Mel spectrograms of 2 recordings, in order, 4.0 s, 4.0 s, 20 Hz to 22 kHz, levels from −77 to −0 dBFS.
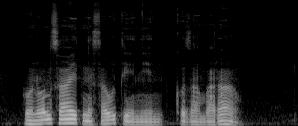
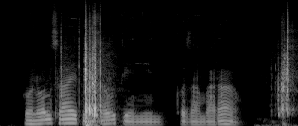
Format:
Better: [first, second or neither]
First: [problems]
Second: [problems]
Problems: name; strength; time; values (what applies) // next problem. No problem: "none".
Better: first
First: none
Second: noise reduction (classical method log-MMSE)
